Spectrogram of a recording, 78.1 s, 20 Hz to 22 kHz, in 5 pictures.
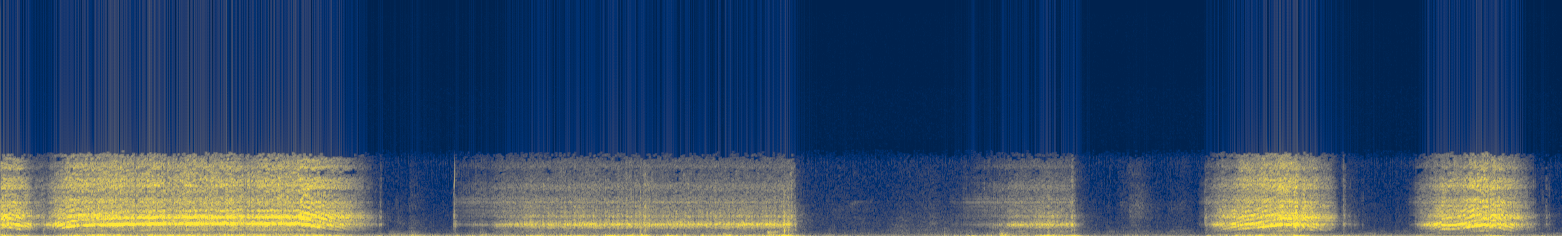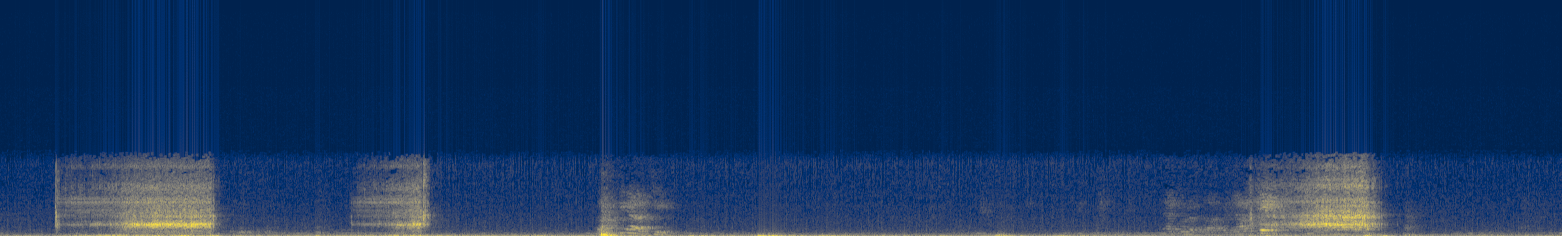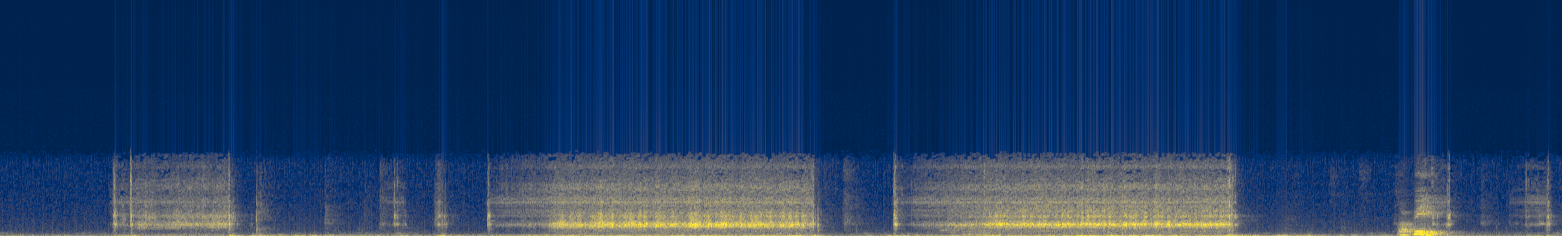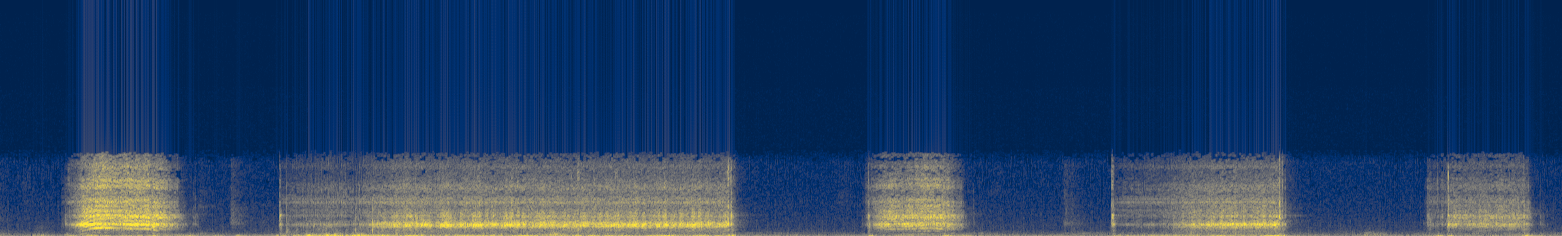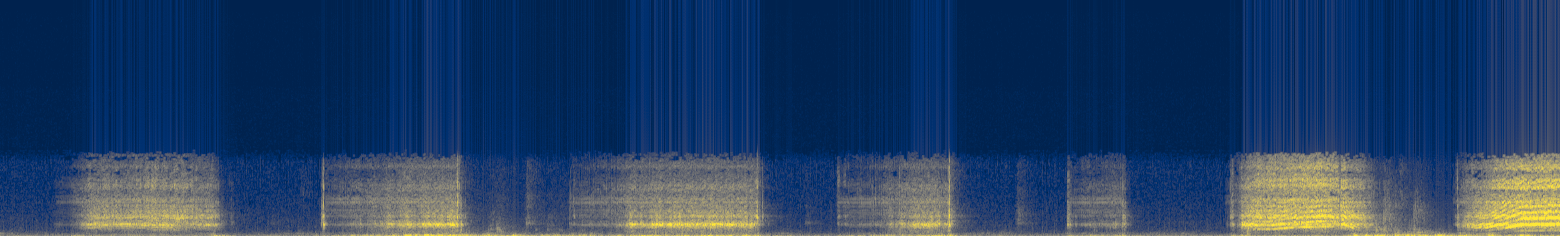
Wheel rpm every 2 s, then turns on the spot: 120, 80, 10, 30, 0, 10, 40, 30, 10, 0, 0, 0, 0, 0, 20, 0, 10, 10, 20, 20, 20, 20, 0, 20, 20, 20, 30, 10, 10, 20, 10, 20, 10, 10, 20, 10, 0, 60, 50.
4-8 16-18 36-44 50-54 58-60 66-72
